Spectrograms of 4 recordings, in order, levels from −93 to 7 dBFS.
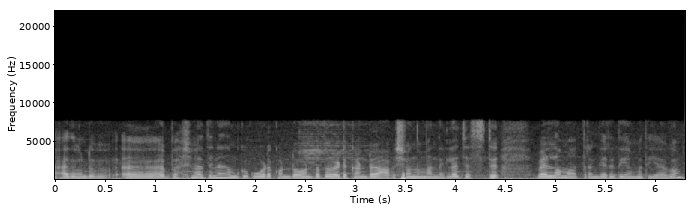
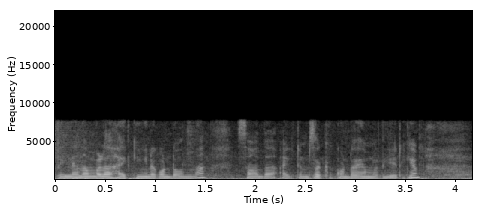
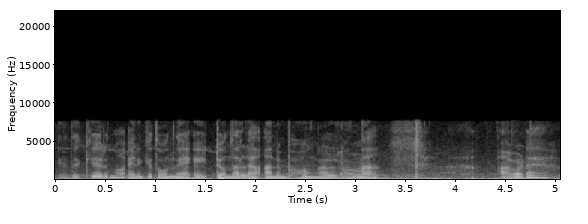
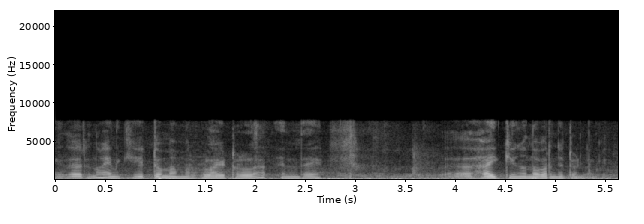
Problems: none marked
